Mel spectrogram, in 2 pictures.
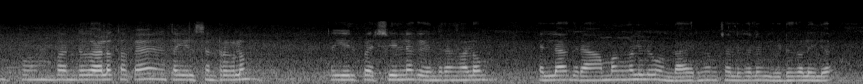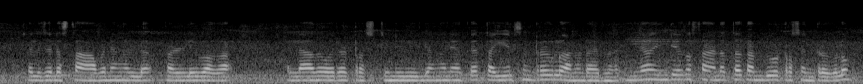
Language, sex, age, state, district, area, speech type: Malayalam, female, 45-60, Kerala, Idukki, rural, spontaneous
